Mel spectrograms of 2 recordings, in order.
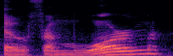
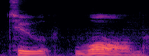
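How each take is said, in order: First: Said in the usual way. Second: "warm" said with no R, long open aw; R-less warm. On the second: Shown as a demonstration. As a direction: drop the R in "warm". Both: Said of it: "goes from or to".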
